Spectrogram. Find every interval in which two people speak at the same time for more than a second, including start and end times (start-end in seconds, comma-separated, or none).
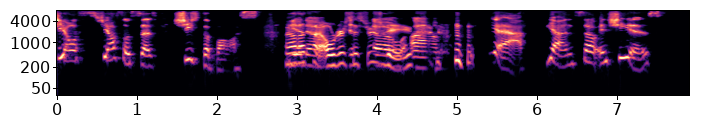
2.9-4.4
